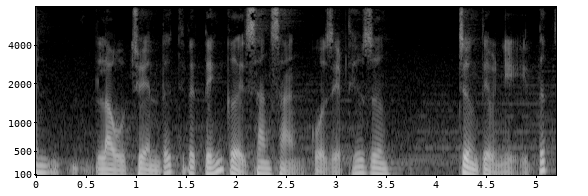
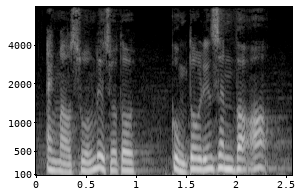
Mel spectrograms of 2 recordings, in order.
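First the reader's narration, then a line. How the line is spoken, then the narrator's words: Shout. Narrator (Vietnamese): Trương Tiểu Nhị hét lên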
